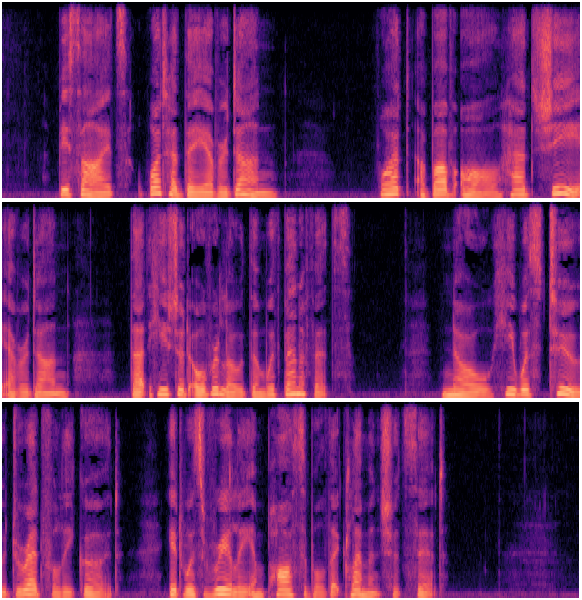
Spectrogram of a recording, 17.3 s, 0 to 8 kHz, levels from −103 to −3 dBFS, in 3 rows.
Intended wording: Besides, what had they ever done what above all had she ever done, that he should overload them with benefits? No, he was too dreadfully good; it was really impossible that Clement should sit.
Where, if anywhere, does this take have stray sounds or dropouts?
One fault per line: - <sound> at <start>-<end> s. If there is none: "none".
none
